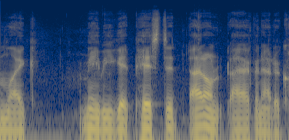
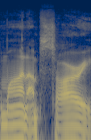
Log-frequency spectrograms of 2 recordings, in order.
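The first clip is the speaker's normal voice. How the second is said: put-on scared, frightened pleading tone. Retelling pleading with a man holding a pistol: imitating own scared plea. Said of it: "I was, like, scared".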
